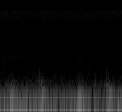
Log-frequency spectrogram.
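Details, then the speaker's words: An adult's own heartbeat, heard through a binaural microphone pressed close to the chest, gives soft, regular low thumps: normal heartbeat. "つっとつっとつっとすごい。いいですね。これは今の私の心音、すごい。"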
